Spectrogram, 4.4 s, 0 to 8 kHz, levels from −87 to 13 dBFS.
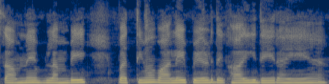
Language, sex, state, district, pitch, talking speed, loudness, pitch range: Chhattisgarhi, female, Chhattisgarh, Jashpur, 195 Hz, 125 wpm, -21 LUFS, 190-210 Hz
